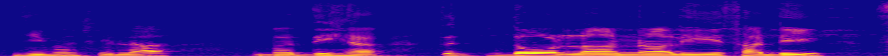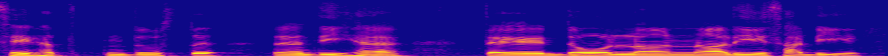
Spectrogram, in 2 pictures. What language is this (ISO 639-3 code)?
pan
